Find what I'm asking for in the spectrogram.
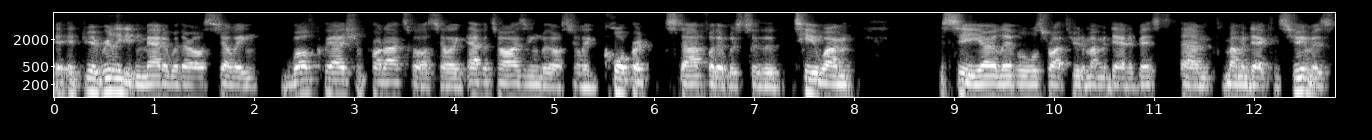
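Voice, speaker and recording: Speaking fairly quickly with an Australian accent, a man keeps his fairly low voice in a fairly even intonation. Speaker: sales expert. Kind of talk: podcast interview.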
